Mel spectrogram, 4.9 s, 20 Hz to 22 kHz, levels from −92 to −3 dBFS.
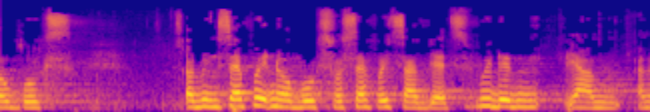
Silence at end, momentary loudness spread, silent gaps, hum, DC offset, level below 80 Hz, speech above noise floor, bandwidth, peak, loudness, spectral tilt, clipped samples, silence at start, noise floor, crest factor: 0 s; 11 LU; none; none; under 0.1%; -64 dBFS; 30 dB; 16 kHz; -2 dBFS; -17 LUFS; -5 dB/octave; under 0.1%; 0 s; -47 dBFS; 16 dB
